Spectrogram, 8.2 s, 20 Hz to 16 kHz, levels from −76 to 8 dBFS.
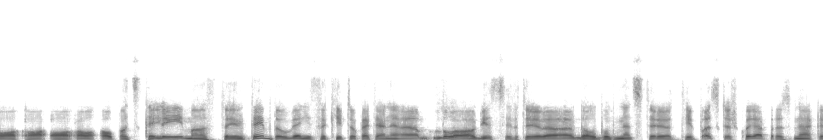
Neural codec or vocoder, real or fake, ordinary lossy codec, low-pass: codec, 16 kHz, 0.5 kbps, X-Codec, HuBERT features, trained on general audio; fake; Opus, 24 kbps; 7.2 kHz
